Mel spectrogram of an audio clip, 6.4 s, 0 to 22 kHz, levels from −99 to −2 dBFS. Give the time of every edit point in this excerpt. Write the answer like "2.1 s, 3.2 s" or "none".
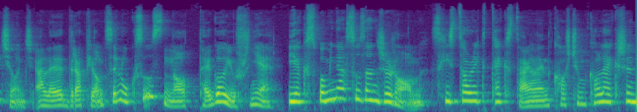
2.8 s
